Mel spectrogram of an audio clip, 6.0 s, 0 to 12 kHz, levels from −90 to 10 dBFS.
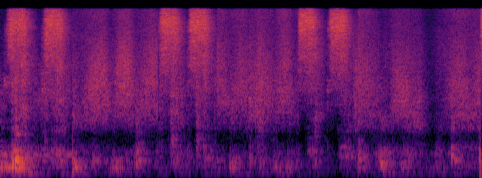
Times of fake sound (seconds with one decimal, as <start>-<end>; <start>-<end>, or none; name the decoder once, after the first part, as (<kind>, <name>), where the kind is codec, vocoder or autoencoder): none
